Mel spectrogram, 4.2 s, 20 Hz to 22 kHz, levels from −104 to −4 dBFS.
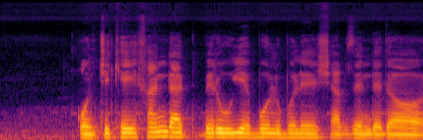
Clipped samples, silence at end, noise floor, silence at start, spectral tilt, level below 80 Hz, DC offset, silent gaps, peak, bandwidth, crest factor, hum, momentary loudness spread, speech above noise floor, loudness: under 0.1%; 0 s; -51 dBFS; 0.8 s; -9 dB/octave; -56 dBFS; under 0.1%; none; -6 dBFS; 7.8 kHz; 16 dB; none; 6 LU; 30 dB; -22 LUFS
